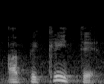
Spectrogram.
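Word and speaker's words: ἀπεκρίθη: Cai, apecrite, perdão, porque tem um acento, apecrite.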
